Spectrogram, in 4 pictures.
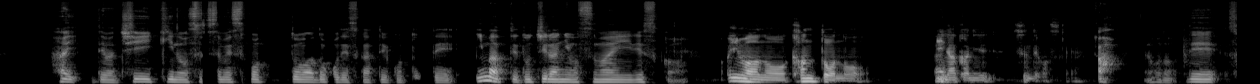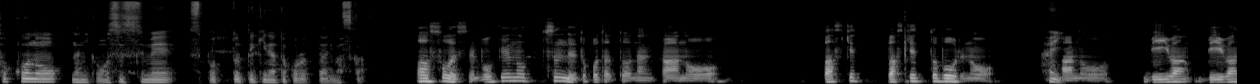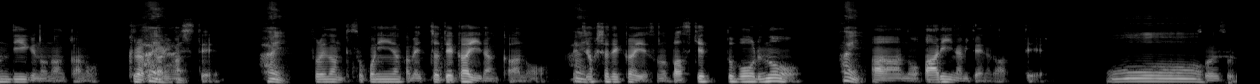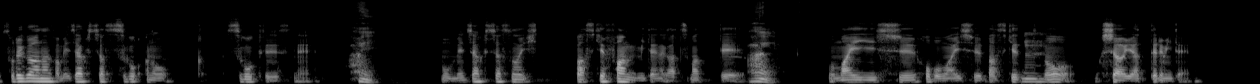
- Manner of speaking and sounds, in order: other background noise; tapping; other animal sound
- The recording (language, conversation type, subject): Japanese, unstructured, 地域のおすすめスポットはどこですか？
